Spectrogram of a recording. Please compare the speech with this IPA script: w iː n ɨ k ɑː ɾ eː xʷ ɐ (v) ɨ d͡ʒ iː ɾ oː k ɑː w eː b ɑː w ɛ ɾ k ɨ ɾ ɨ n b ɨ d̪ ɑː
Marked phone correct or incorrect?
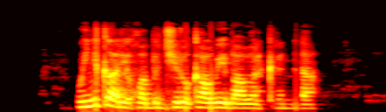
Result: incorrect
